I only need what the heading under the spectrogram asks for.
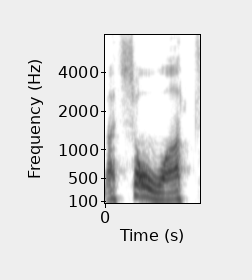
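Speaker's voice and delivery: pointedly sarcastic, ironic, throwaway delivery. Speaking of deaths in hungarian pogroms, dismissing them: ironic. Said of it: "I'm being ironic now".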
